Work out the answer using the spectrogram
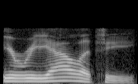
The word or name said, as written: irreality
